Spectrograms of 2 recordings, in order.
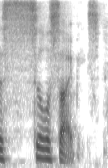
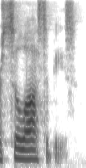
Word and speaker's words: psilocybe: The mushroom genus that has the most psychoactive species in it is the psilocybes or psilocybes. Both pronunciations are correct.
